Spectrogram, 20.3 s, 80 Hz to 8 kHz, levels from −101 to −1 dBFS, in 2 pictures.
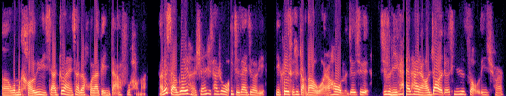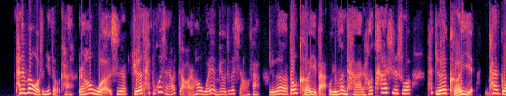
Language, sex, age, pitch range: Chinese, female, 20-39, 205-255 Hz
